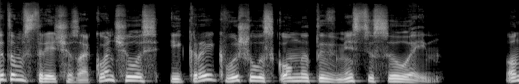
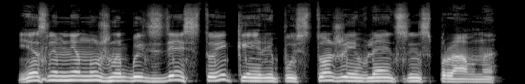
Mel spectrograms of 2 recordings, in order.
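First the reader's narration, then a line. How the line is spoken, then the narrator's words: Tedious nasal whine from behind. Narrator (Russian): прогнусавил занудно Сид с Юки у них за спинами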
